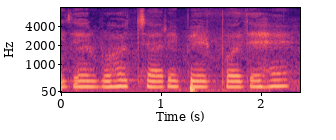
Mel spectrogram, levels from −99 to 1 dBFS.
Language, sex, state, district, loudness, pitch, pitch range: Hindi, female, Karnataka, Koppal, -19 LUFS, 205 Hz, 200-210 Hz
